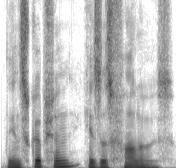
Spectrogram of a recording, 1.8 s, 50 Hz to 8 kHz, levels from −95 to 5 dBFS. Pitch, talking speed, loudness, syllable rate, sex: 105 Hz, 170 wpm, -20 LUFS, 5.1 syllables/s, male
